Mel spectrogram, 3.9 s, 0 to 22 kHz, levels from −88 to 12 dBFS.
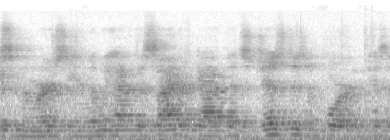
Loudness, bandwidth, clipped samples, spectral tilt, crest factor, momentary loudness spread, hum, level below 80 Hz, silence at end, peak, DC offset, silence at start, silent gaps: -33 LUFS; 18 kHz; under 0.1%; -4.5 dB/octave; 16 dB; 6 LU; none; -48 dBFS; 0 s; -16 dBFS; under 0.1%; 0 s; none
